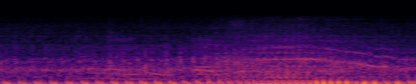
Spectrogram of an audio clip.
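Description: A motorcycle on a rough off-road track revs with rising and falling engine pitch, growing louder as it turns, while someone talks over it.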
